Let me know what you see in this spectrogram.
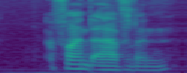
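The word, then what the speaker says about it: Avlen: Spell it. A-V-E... A-V-L... Av... A-V-L-E-N. Len. Evelyn.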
